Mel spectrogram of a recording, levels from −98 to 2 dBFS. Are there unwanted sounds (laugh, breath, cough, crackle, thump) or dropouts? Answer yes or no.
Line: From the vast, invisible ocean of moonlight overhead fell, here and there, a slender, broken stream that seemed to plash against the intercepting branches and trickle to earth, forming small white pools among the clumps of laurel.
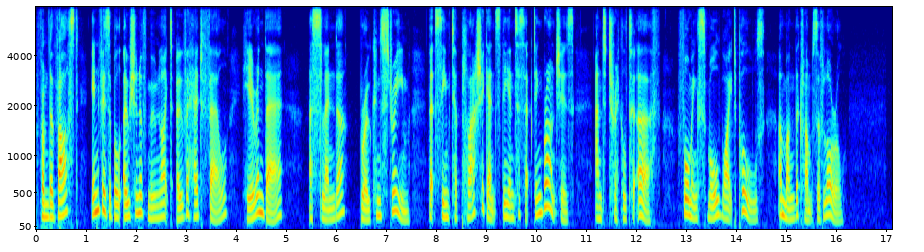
no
